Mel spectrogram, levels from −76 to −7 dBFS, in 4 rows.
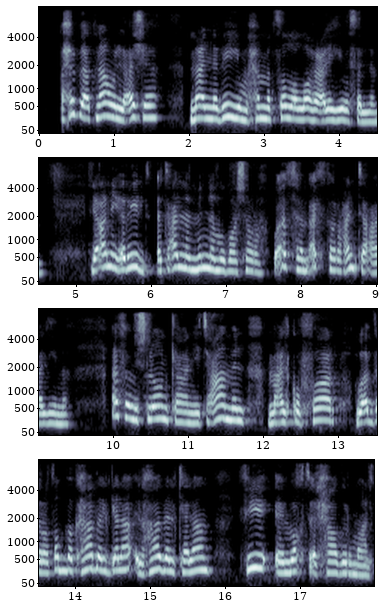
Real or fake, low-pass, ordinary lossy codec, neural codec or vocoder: real; 7.2 kHz; AAC, 32 kbps; none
